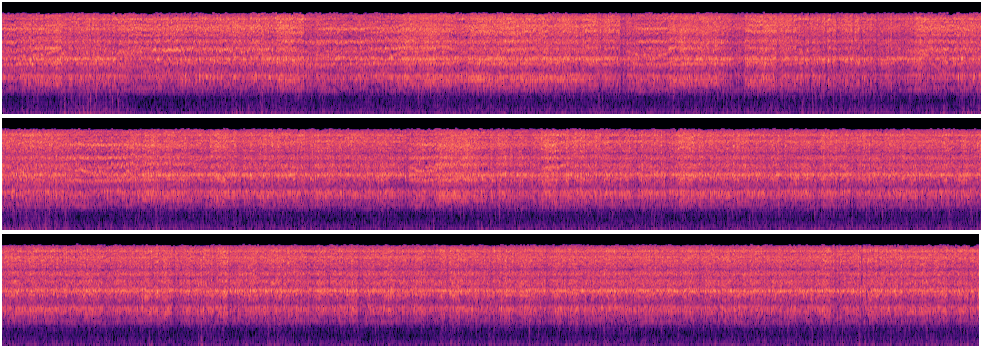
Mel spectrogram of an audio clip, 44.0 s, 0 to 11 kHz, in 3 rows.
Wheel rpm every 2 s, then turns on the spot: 200, 210, 220, 230, 230, 230, 210, 220, 230, 230, 230, 230, 230, 230, 230, 230, 230, 230, 240, 230, 230, 230.
none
